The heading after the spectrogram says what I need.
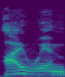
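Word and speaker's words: Aiwyn: discussions is like you I mentioned iWin and it's spelled weird a iwi n right um we've seen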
